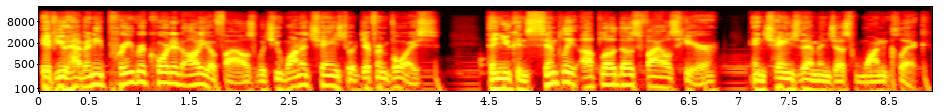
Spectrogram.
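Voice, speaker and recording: A man hosting a scripted software tutorial, narrating as the presenter. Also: on the low side, expressive, normal speed, soft background music. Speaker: YouTube tutorial host.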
